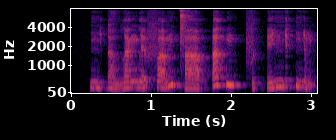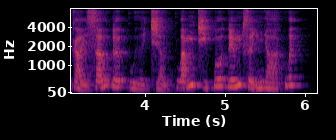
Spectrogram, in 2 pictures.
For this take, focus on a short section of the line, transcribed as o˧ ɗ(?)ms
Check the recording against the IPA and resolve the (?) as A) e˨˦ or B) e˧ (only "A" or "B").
A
